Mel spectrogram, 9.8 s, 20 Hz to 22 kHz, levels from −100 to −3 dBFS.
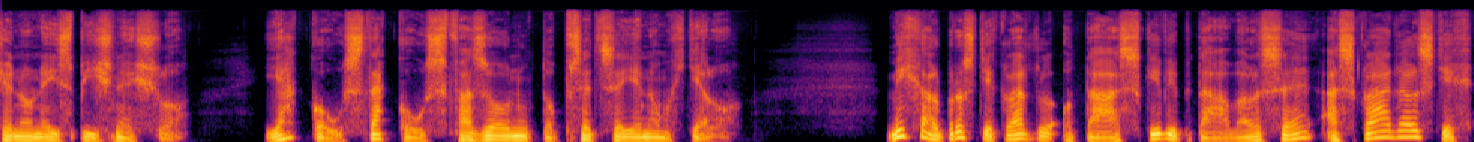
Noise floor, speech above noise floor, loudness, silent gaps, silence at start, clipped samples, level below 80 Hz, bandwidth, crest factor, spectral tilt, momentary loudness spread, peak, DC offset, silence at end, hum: -67 dBFS; 49 dB; -19 LUFS; none; 0 s; under 0.1%; -38 dBFS; 16 kHz; 18 dB; -5 dB/octave; 7 LU; -2 dBFS; under 0.1%; 0.05 s; none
